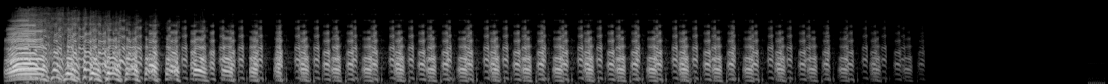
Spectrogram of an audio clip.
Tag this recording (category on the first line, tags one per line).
Sound effects > Human sounds and actions
carcajada
laughing
laughter
risa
